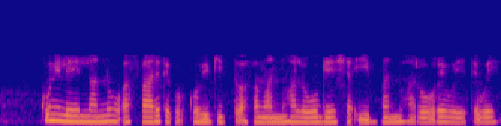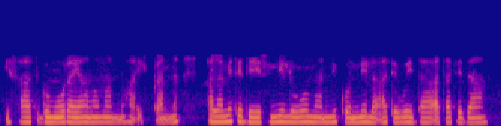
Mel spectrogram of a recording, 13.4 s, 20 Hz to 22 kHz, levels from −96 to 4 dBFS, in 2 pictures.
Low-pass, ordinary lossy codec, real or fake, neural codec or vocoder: 3.6 kHz; MP3, 32 kbps; fake; codec, 24 kHz, 3.1 kbps, DualCodec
